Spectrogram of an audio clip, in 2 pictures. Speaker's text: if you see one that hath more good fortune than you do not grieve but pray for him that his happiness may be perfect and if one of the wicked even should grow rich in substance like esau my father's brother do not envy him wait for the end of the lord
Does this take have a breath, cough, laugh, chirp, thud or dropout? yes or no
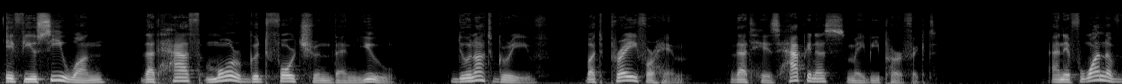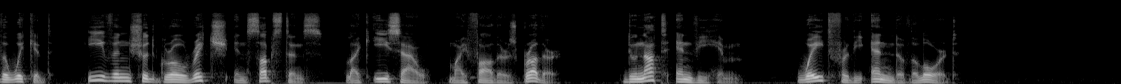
no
